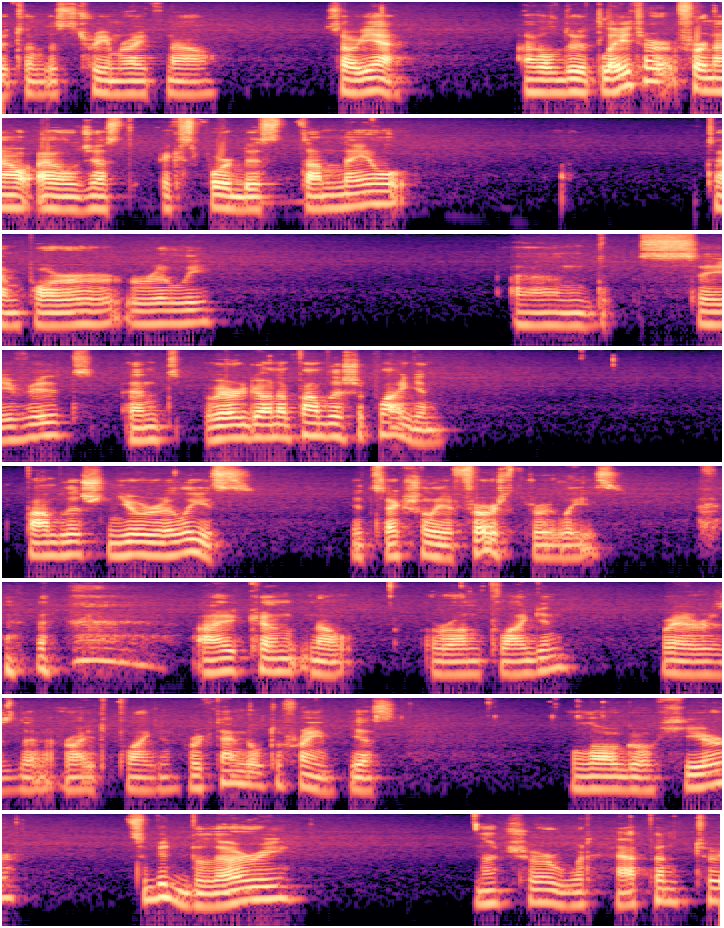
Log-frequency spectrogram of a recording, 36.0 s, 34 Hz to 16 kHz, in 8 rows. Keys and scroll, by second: 29.3 space, 30.2 space, 30.6 space, 35.5 space.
